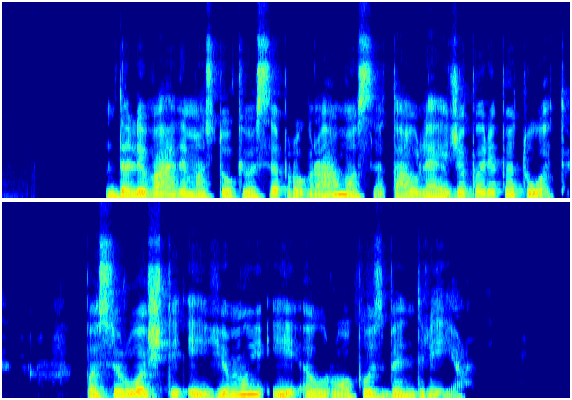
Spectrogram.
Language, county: Lithuanian, Panevėžys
